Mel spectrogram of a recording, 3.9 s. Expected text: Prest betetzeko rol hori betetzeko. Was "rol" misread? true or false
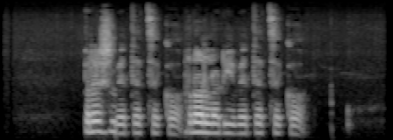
false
